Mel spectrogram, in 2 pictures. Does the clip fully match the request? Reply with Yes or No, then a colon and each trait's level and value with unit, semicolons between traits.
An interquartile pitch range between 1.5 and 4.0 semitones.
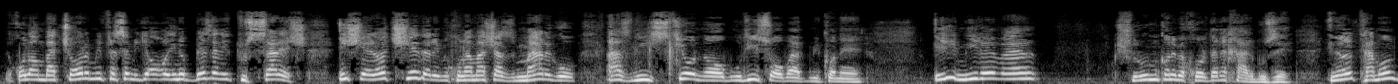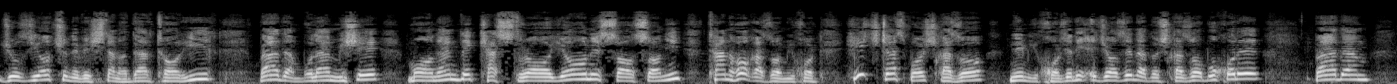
No: average, 5.3 semitones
